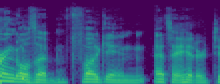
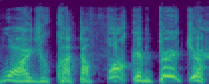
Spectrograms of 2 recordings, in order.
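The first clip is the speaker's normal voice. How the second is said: mock screamed outburst, high, climbing upward in pitch; 6 semitones higher, 3 dB louder than usual. Retelling a movie's opening scene, imitating Miguel Ferrer screaming. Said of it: "Miguel screaming at this woman".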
